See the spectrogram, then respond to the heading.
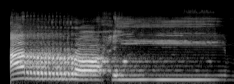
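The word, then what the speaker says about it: الرحيم: Allah subhanahu wa taala kemudian arrahim tasdid fauqor ro juga jadi Arrahman arrahim kalau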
